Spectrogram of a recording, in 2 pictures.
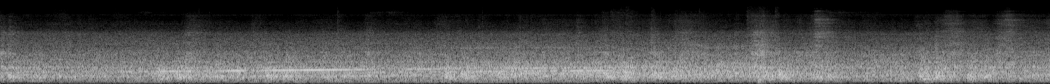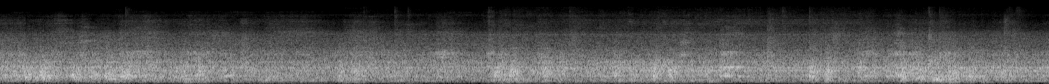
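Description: Shinkansen train heard from inside the cabin as it pulls away: an electric motor whine rises in pitch over the first few seconds, then steady rolling noise with the wheels clicking over the track.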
